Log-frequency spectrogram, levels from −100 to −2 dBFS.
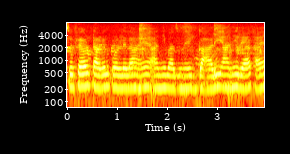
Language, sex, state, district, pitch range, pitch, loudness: Marathi, female, Maharashtra, Washim, 210-225 Hz, 215 Hz, -16 LUFS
